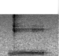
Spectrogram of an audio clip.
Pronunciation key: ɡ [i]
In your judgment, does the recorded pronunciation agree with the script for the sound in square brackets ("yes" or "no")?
no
